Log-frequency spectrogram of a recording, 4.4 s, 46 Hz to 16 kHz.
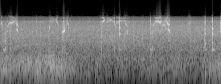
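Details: Osprey at the nest in July 2012: a male feeding his chicks. Thin, arched whistled chirps rise and fall in short bursts every second or so over a steady background hiss, with a few sharp clicks near the end.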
